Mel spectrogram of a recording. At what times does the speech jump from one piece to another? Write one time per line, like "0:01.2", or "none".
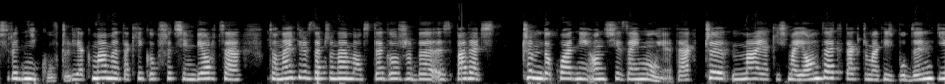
0:02.7
0:07.0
